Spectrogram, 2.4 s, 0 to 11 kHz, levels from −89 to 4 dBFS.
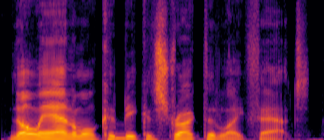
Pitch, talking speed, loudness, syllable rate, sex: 125 Hz, 170 wpm, -19 LUFS, 5.0 syllables/s, male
